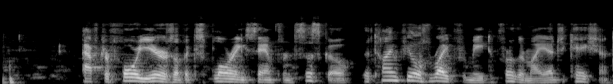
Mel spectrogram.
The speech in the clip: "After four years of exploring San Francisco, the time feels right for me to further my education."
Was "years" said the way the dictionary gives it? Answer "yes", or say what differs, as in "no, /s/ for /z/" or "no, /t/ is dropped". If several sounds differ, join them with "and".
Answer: yes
